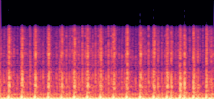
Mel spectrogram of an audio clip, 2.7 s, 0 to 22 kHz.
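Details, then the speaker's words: 1999 Ford Escort ZX2 2.0 L DOHC Zetec, mic at tailpipe, cylinder 2 at 25 psi and heavy blow-by: lumpy idle with strong exhaust pulses that suck paper toward the pipe; owner suspects a practically dead cylinder or head gasket. "it's actually kind of want to pull it it's tearing it out of my hand of course I can only assume that having a cylinder that's practically dead would give you the same result"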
